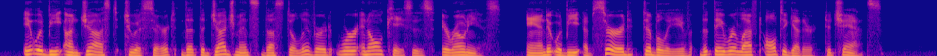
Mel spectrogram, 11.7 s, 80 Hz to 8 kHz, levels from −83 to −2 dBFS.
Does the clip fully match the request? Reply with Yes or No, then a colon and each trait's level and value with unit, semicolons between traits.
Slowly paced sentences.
No: average, 155 wpm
